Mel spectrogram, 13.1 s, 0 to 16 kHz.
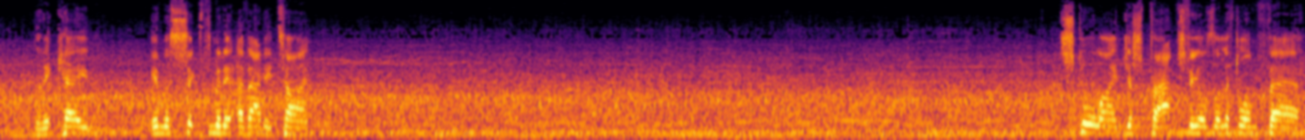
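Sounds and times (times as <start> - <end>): stadium crowd noise: 0.0 - 13.0.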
